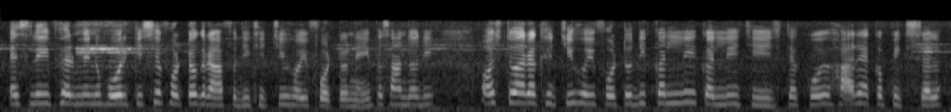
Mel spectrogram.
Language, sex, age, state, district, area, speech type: Punjabi, female, 18-30, Punjab, Faridkot, rural, spontaneous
